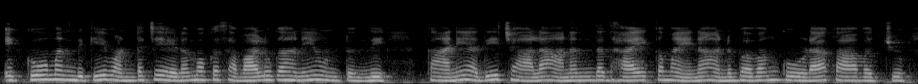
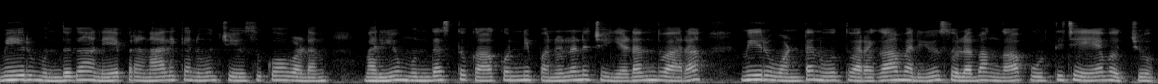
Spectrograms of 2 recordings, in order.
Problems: background sounds at intervals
